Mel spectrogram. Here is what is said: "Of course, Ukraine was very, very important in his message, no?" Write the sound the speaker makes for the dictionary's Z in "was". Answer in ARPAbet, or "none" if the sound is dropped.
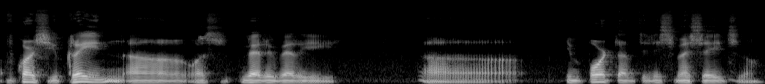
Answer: S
